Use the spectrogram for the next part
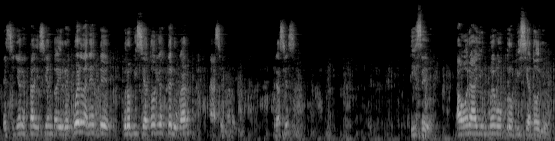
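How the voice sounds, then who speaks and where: A Chilean woman preaching with emphatic force, throwing rhetorical questions at her congregation and calling each listener brother. Her voice sits at a middle pitch for a woman. A steady layer of background noise runs under the church recording. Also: unhurried, long pauses. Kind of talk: sermon.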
